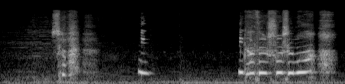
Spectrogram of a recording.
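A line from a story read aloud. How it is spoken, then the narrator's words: Crying, yelling. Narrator (Chinese): 白昕一边哭一边冲他嚷着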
